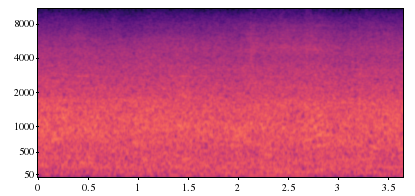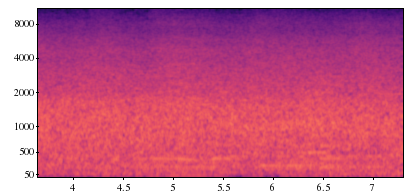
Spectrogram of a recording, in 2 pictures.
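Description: A busy crowd murmurs nearby.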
